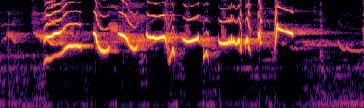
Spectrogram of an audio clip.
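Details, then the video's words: White-rumped shama in the morning delivering one continuous phrase of rich, rapid whistles and chattering notes, rising and falling, lasting about two seconds. "OCEHAN KACER DI PAGI HARI"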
